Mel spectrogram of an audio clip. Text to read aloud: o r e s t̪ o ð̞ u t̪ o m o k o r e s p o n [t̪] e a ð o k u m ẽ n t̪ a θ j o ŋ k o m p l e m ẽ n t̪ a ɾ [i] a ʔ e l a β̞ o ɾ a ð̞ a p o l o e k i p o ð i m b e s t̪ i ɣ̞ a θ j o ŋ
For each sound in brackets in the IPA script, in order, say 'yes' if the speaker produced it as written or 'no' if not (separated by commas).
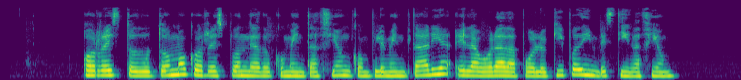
no, no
